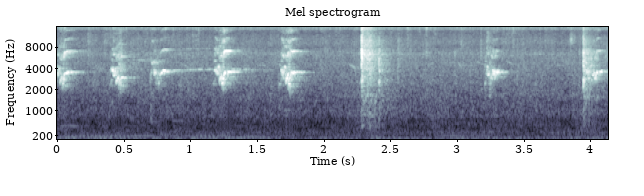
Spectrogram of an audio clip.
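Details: Starling in lively song: sharp, high chirped notes in quick bursts, roughly two per second, with a few harsher broadband clicks in between over a low steady background hum.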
